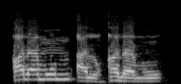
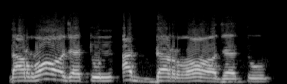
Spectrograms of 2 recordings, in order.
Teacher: আল কলামু, এখানে লামটা উচ্চারিত হয়েছে, কিন্তু আদ-দাররাজাত যখন বলছি তখন লামটা উচ্চারিত হচ্ছে না।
